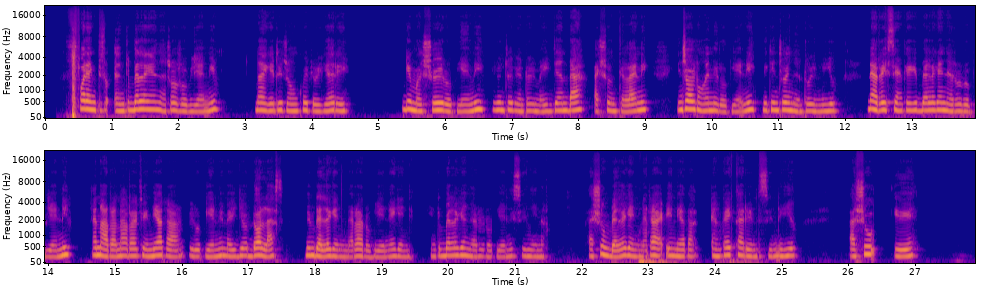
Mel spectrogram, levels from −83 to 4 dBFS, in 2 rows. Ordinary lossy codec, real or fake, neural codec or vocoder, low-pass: none; fake; codec, 44.1 kHz, 3.4 kbps, Pupu-Codec; none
